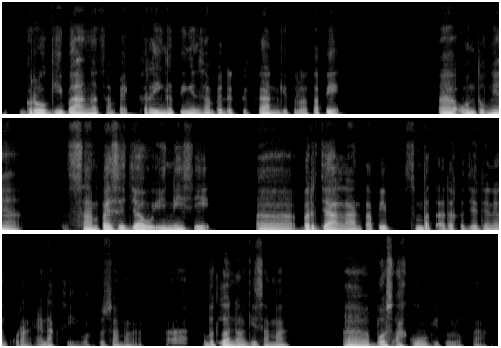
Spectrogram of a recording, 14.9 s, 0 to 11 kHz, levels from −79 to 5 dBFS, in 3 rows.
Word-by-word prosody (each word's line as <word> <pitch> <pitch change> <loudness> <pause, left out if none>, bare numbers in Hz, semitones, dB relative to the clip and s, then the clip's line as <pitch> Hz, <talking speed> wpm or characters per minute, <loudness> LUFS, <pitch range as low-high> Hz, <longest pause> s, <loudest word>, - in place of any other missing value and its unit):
grogi 120 +1 +3
banget, 130 +3 +3
sampe - - -12
keringet 130 - +1
dingin, 125 -1 -1
sampe 115 -2 -3
deg-degan 115 +3 -2
gitu, 105 -1 -13
loh, 105 - -7
tapi, 160 +9 -1 1.0
eee, 120 0 +5
untungnya 135 +7 +2 0.4
sampe 155 0 +4
sejauh 135 -3 +5
ini, 130 +9 +2
sih, 200 +4 -3 0.5
eee, 115 -1 +1
berjalan, 110 -4 +3
tapi 155 +7 -3
sempet 205 -1 -3
ada 125 -1 -5
kejadian 120 +4 -6
yang - - -31
kurang 95 -4 -14
enak, 115 -1 -9
sih, 100 -3 -23
waktu 95 +1 -22
sama, 100 0 -12 0.5
eee, - - -19 0.2
kebetulan 130 +1 +2
lagi 105 -2 -9
sama, 105 0 -8 0.6
eee, 95 -1 +2
bos 100 0 -1
aku, 105 0 -7
gitu, 95 - -18
loh, - - -19
Kak. - - -18
120 Hz, 155 wpm, -24 LUFS, 105-130 Hz, 1.0 s, eee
